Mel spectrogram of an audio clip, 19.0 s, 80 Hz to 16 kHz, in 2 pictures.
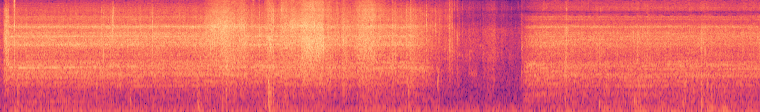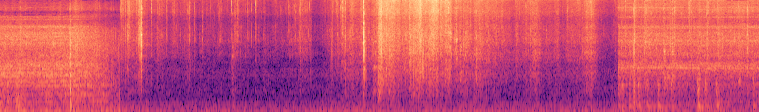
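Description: A rotting 1985 Ford Bronco II is dragged out with a snatch block, giving long stretches of grinding, scraping mechanical noise with ratcheting and creaking. A quieter gap follows, broken by a few sharp knocks and clunks.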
